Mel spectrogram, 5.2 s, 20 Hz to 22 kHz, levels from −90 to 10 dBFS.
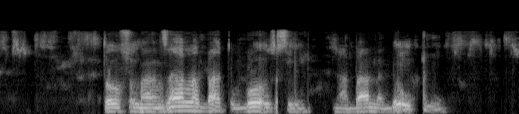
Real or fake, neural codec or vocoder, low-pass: fake; codec, 24 kHz, 1.5 kbps, HILCodec; 7.2 kHz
